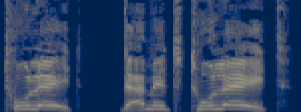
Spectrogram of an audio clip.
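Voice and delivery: very high, loud, slow cry; desperate shout. Acted. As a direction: yell in despair. Same shouter despairing.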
